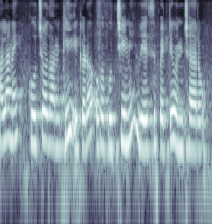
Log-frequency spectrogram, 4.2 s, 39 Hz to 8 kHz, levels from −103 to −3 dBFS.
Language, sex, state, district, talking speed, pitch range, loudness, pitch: Telugu, female, Telangana, Mahabubabad, 115 wpm, 240-280 Hz, -11 LUFS, 255 Hz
